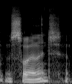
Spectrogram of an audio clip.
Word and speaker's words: Soylent: So we're going to make some Soylent. Is that how you say it? Make some Soylent? We'll drink Soylent? – Make some Soylent.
